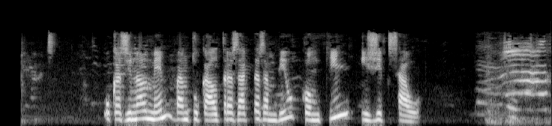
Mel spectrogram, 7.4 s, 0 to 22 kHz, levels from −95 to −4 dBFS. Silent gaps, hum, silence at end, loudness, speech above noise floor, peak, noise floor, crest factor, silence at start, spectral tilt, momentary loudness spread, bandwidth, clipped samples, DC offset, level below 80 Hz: none; none; 0.05 s; -15 LUFS; 57 dB; -2 dBFS; -72 dBFS; 16 dB; 0.65 s; -4.5 dB/octave; 13 LU; 8 kHz; under 0.1%; under 0.1%; -56 dBFS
